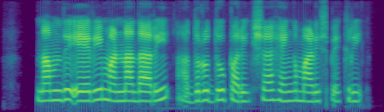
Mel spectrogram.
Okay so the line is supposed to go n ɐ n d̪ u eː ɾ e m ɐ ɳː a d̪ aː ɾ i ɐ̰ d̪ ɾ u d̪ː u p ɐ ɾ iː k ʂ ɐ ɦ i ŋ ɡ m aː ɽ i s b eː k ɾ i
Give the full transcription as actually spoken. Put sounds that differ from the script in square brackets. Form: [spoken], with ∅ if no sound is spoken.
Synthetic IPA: n ɐ [m] d̪ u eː ɾ [i] m ɐ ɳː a d̪ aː ɾ i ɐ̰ d̪ ɾ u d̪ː u p ɐ ɾ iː k ʂ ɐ ɦ [e] ŋ ɡ m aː ɽ i s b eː k ɾ i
